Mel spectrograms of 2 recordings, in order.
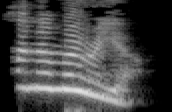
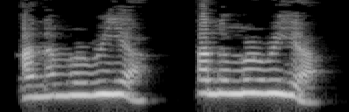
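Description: First: High, loud calling shout; loud rat call. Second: High, loud rat squeak. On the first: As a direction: call her loudly up high. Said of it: "said the old man rat". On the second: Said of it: "squeaked the rat". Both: A narrator's reading.

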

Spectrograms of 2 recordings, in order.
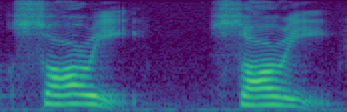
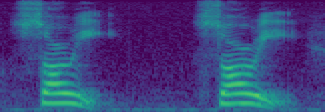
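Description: First: "sorry" said the American way, with a longer open o vowel; American English "sorry". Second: "sorry" said the British way, with a short rounded o; British English "sorry". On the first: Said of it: "就会变成". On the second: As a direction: give "sorry" a short clipped British vowel. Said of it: "在英式发音当中呢，我们读作". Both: Shown as a demonstration.

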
